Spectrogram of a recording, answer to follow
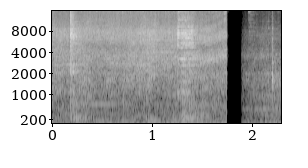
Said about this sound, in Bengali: জিরের গুঁড়ো, ধনের গুঁড়ো, হলুদ, নুন, একটু মিষ্টি দিয়ে এবার কষাচ্ছি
